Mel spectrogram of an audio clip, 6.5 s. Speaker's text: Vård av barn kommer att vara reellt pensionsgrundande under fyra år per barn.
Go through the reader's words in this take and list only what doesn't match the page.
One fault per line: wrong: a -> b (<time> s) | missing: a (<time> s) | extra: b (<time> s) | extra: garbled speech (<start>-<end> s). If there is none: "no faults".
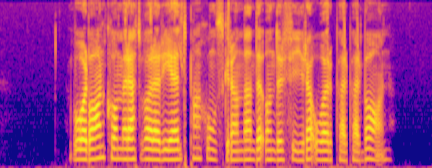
missing: av (1.4 s)
extra: per (5.2 s)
